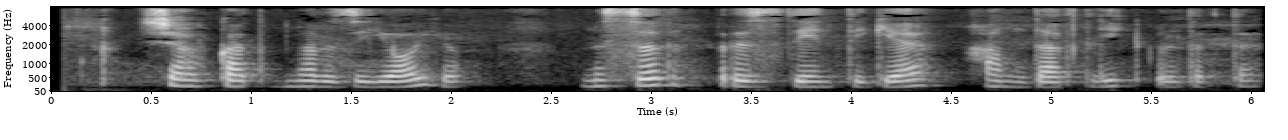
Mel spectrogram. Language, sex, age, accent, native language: Uzbek, female, 35+, Toshkent shahri, Uzbek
